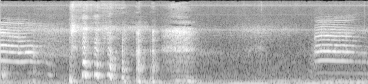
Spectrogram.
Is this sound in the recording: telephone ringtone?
no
